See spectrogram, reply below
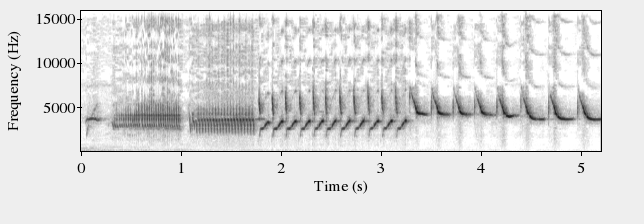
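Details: Canary in full song, a long rolling performance meant to prompt other canaries to sing: a brief high note, then a dense buzzing roll, then rapid repeated slurred notes at about four per second, ending in downslurred whistles.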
